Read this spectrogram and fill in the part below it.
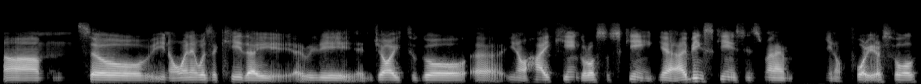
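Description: An Italian-accented man in his thirties talks in a lower register, his voice smooth and resonant. He speaks haltingly, filling gaps with "um" and "you know". The sound is dry and a little dull, as if from a modest microphone. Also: flat delivery, no room sound. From northern Italy. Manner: hesitant, many fillers and restarts. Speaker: podcast guest, technology executive. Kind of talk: casual interview talk.

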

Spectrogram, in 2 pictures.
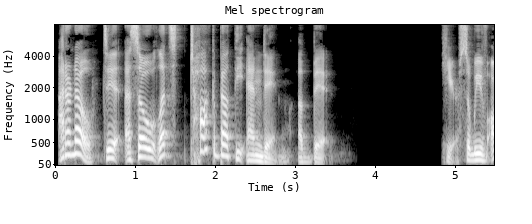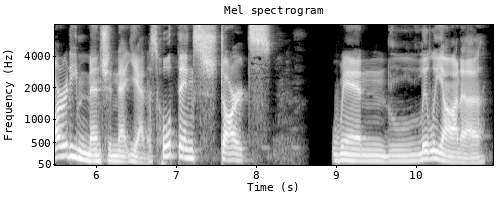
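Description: A man with a medium-pitched voice talks as a podcast co-host in a casual review discussion. He is halting, often doubling back on words and restarting as he goes. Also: sing-song.

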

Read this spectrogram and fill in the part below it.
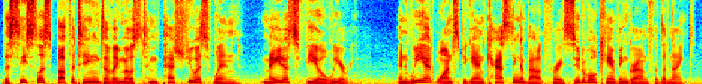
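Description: Gravelly male narrator reading a dramatic tale. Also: medium pitch, a little hiss or hum. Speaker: reader and host of a dramatic reading radio show. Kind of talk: dramatic audiobook narration of a literary story.

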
